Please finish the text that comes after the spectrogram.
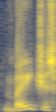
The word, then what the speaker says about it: Magos: Oh, Magos, but I didn't like that one because it's pronounced weirdly. Magus, but it's spelt Magos.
